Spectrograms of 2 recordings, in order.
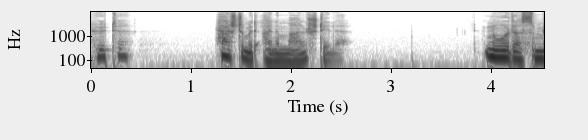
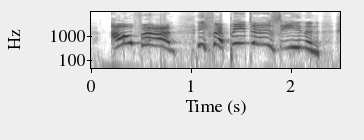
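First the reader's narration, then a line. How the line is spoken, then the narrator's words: Panicked shout. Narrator (German): schrie Onkel Vernon in Panik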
